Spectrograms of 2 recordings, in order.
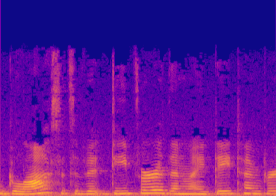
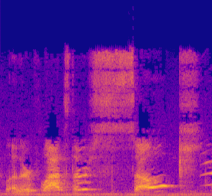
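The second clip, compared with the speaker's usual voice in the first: gushing cute. Real, not acted. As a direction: squeal at the shoes. Gushing over new flats.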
